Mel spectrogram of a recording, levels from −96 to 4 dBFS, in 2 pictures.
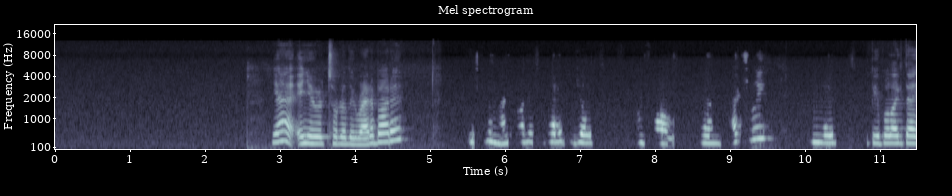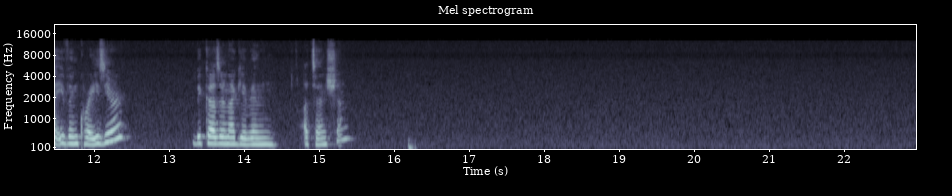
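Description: A speech clip with echo canceller trouble in its middle section. At 5.16 to 5.22 s, the room sound dips by about 7 dB for a brief moment. This is background gated by the echo canceller. It pulls the microphone down while the loudspeaker plays, then lets go. The talker's speech is then cut hard, by roughly 30 to 35 dB, from 5.5 to 7.36 s, from 7.74 to 9.39 s, and from 10.0 to 10.49 s. This is likely speech suppressed in double talk. The canceller cannot tell the talker from the loudspeaker echo, so it turns both down. At 9.34 to 9.49 s, a faint scrap of the other side's voice leaks through, around 30 dB below the talker. Some loudspeaker echo likely slipped past the canceller into the microphone.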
